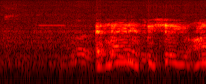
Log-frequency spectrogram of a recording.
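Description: A man speaking over the Mission Control radio loop, narrow and tinny like a radio transmission, played through a TV speaker. It starts about a second in, after a faint hiss.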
